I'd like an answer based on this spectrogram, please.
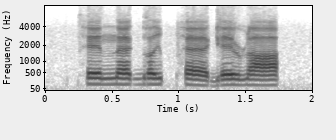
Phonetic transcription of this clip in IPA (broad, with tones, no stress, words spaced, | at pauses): t̪ʰe˥n̪ɛ˥ ɡə˥i̯ pʰɛ˥˩ɡe˥y̯ɳa˥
